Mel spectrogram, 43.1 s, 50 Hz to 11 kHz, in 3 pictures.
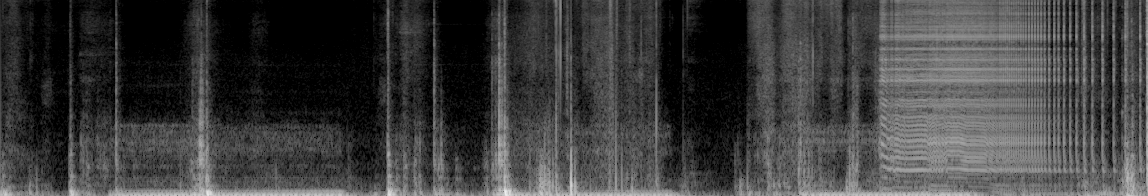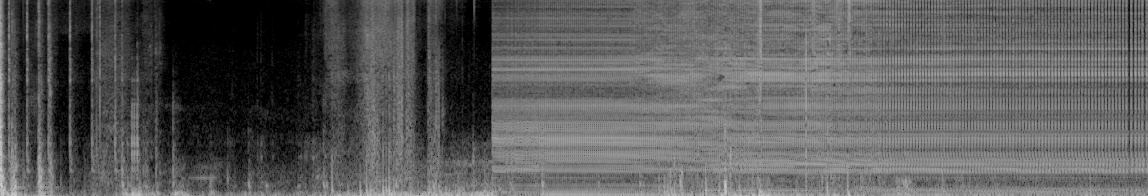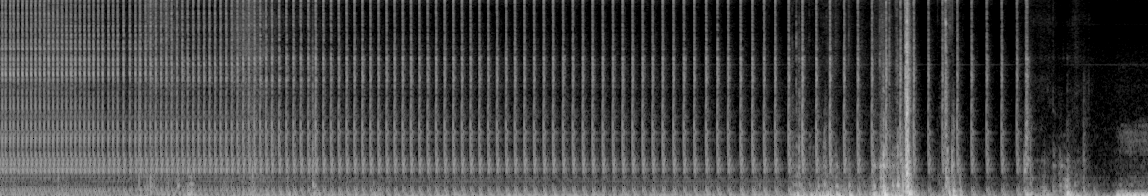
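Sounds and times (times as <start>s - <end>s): thumps: 17.4s - 29.6s
brake pedal squealing: 19.8s - 33.2s.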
